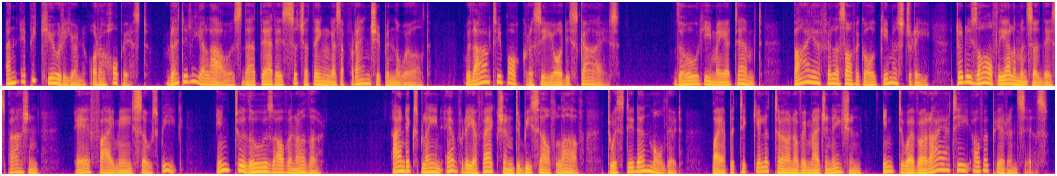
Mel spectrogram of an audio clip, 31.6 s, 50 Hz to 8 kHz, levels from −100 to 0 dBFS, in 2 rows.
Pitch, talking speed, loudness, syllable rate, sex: 120 Hz, 130 wpm, -18 LUFS, 4.6 syllables/s, male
